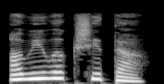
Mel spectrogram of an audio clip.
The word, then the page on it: ಅವಿವಕ್ಷಿತ: kannada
